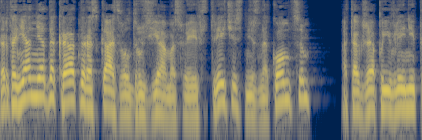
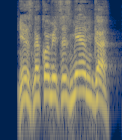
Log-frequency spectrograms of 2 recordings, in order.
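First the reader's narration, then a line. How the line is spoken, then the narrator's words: Shouted back. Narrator (Russian): крикнул в ответ Д'Артаньян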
